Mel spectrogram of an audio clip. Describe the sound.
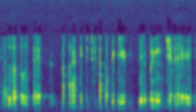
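A man calling in from New York to the End of the Age show talks over a phone line. His voice sounds thin and narrow-band, and the call audio breaks up slightly, with small choppy dropouts between words.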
